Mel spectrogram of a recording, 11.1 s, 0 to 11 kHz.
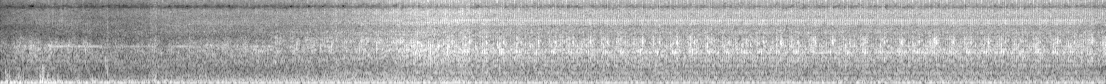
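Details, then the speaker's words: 1995 GMC 3500 HD 6.5L turbo diesel idling after replacing the faulty reman injection pump and setting timing/TDCO: deep, steady clatter, no lope, surging or periodic RPM drop as with the old pump; sounds super smooth. Normal idle. "to be running really smooth right now there's no sign of a lope in it like it had with the other injection pump there's no side of a mess or that periodic kind of drop in RPM we would have before um sounds super smooth right now"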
